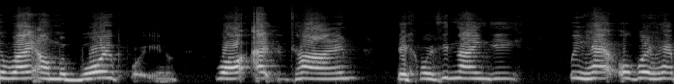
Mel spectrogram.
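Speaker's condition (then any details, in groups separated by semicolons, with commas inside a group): Cerebral palsy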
